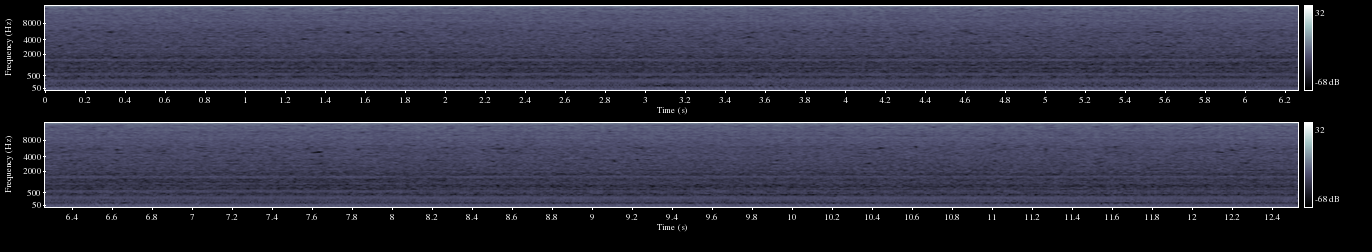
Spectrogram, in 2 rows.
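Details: Rapid, regular pulsing under steady machine hum: fetal heartbeat on obstetric ultrasound at 7 weeks of pregnancy, the first time it was heard.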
